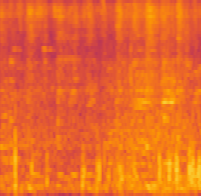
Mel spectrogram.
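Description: Road and engine noise inside a moving car, with music playing over it.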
